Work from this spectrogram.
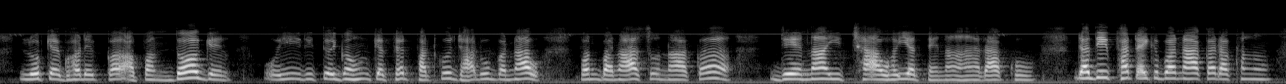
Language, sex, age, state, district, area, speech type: Maithili, female, 60+, Bihar, Muzaffarpur, rural, spontaneous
